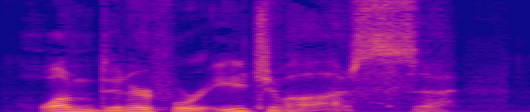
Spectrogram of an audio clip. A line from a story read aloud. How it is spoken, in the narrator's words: rumbled the Cowardly Lion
